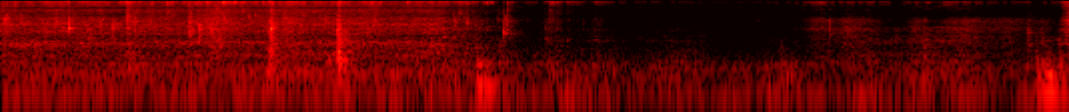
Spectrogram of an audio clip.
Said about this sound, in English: Let's get some water on my face.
